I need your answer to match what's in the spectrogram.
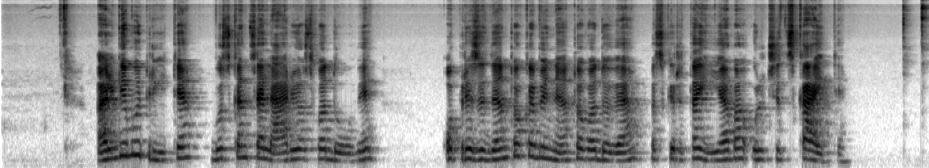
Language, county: Lithuanian, Panevėžys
